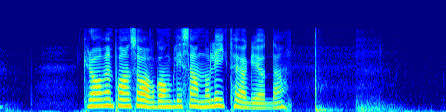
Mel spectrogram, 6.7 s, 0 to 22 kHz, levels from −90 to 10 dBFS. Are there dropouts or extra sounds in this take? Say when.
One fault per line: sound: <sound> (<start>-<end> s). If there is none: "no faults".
sound: thud (4.7-5.2 s)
